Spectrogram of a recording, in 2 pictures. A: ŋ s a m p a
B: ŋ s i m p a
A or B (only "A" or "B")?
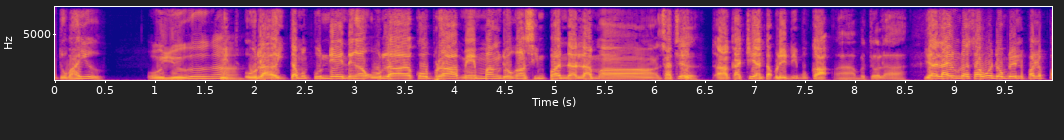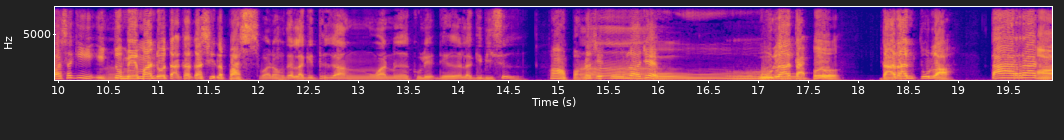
B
